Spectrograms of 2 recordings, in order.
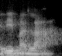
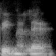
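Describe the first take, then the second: First: The name is said in its female form. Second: The name is said in its male form. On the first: The person named is a woman. "for women we say Vimala" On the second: The person named is a man. "For men, for we say we pronounce it as Vimala"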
